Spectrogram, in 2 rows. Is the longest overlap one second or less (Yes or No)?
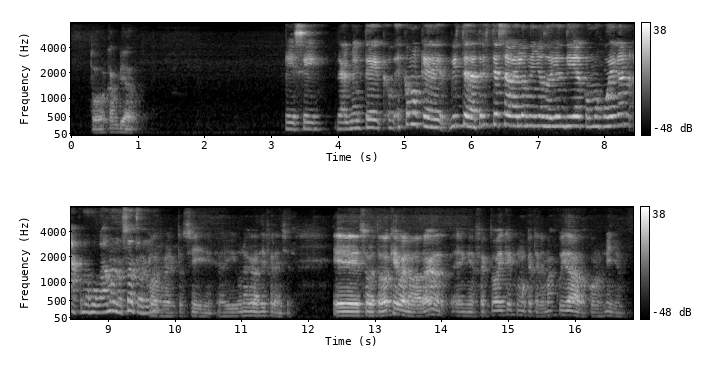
Yes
